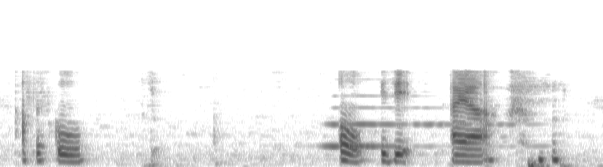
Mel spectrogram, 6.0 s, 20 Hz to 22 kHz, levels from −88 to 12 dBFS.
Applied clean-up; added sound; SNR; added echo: classical method WPE with log-MMSE.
